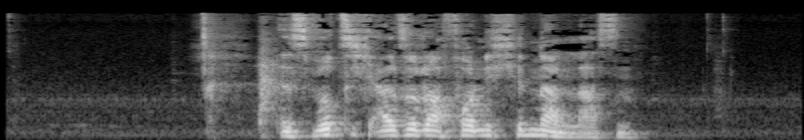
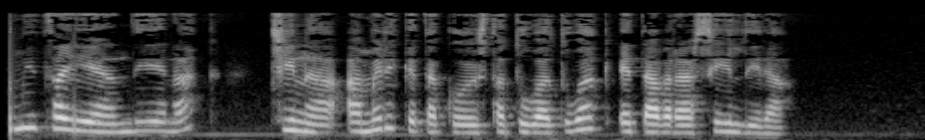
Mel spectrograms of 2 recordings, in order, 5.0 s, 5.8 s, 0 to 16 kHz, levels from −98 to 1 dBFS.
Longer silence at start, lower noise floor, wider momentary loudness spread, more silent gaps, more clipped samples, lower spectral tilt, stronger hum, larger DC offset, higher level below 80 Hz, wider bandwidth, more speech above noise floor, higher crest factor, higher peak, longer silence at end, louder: first, 1.25 s vs 0.05 s; second, -59 dBFS vs -70 dBFS; about the same, 12 LU vs 10 LU; neither; neither; about the same, -3.5 dB/octave vs -3.5 dB/octave; neither; neither; first, -46 dBFS vs -66 dBFS; about the same, 11.5 kHz vs 11.5 kHz; about the same, 43 dB vs 46 dB; about the same, 20 dB vs 20 dB; first, 0 dBFS vs -6 dBFS; first, 1.05 s vs 0.9 s; first, -17 LUFS vs -24 LUFS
